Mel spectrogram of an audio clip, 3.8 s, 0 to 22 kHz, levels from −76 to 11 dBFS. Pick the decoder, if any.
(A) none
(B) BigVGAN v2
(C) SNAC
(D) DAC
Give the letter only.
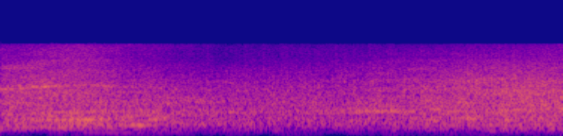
D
